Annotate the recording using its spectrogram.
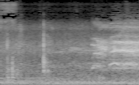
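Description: A gamecock (fighting rooster) crowing, the harsh call starting about two-thirds of the way in and running on past the end.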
